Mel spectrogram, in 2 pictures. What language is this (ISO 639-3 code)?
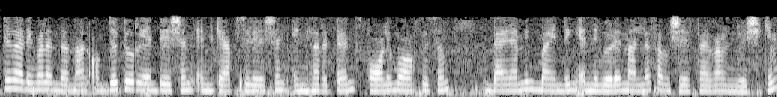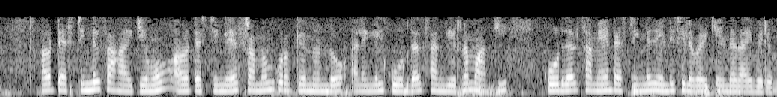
mal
